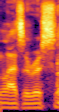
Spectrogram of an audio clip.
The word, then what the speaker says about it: Lazarus: With a name like Stephen Lazarus, I, have got Nazareth and Lazaru and Nazaru.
